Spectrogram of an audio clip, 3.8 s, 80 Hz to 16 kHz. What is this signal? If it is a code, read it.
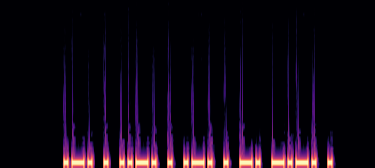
Morse code, heard as a keyed tone, about 30 wpm, 700 Hz. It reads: REFERENCE
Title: Sentences from Top 1200 Words - New Word Drill Alt - 30wpm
